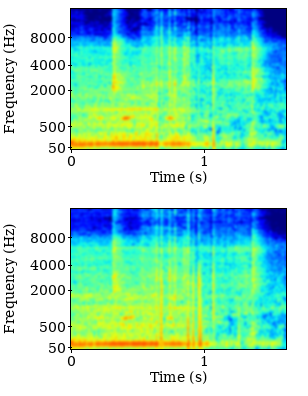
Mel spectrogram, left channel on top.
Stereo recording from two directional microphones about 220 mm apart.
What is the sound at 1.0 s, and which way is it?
Fireworks, 30° left (ahead or behind).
